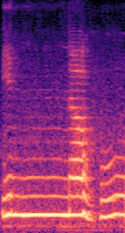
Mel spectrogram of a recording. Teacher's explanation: ہو میں مد صلہ صغرا کریں گے، الٹا پیش ہے، 2 کاؤنٹ کرنا ہے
